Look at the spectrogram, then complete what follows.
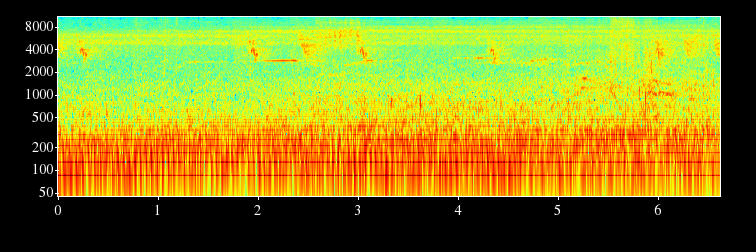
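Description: Faint outdoor background: a steady low rumble with a few faint, short, high chirps scattered through.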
